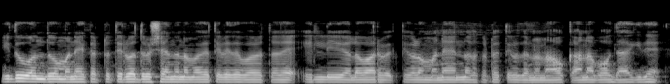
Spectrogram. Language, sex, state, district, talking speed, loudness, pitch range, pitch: Kannada, male, Karnataka, Koppal, 145 wpm, -17 LUFS, 105-120 Hz, 110 Hz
